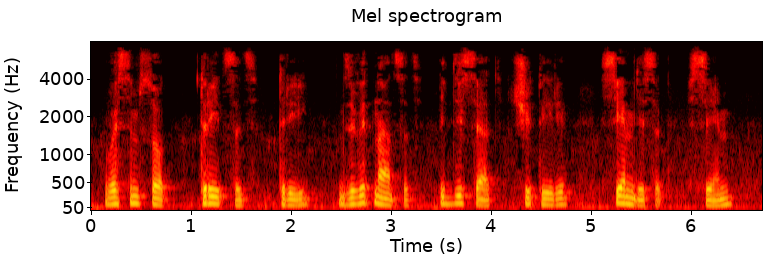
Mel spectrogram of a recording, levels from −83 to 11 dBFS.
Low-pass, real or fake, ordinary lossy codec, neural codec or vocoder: 7.2 kHz; fake; MP3, 32 kbps; codec, 16 kHz, 8 kbps, FunCodec, trained on LibriTTS, 25 frames a second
